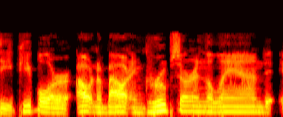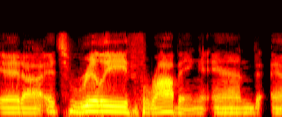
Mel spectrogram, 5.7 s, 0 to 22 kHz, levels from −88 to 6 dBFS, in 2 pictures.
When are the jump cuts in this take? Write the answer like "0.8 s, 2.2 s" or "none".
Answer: none

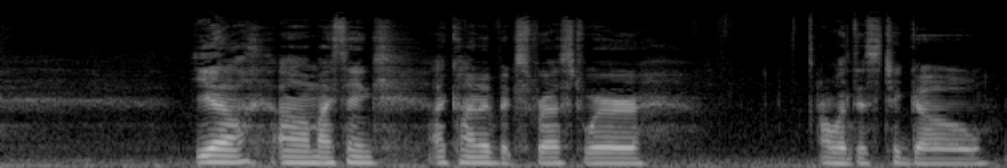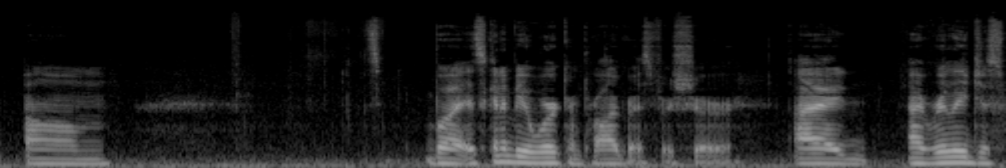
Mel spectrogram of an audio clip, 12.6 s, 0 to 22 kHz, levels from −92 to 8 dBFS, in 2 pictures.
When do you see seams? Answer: 5.3 s

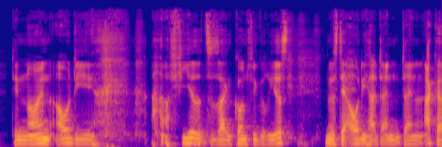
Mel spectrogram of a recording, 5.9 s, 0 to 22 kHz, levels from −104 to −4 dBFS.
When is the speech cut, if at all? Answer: none

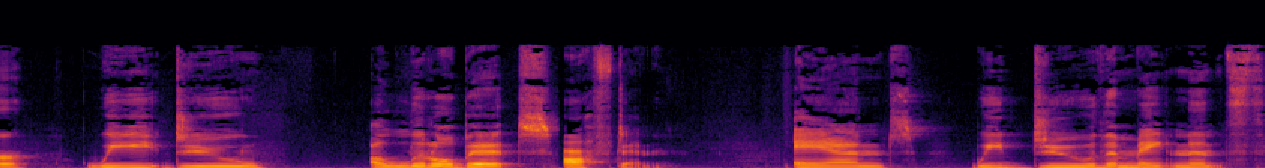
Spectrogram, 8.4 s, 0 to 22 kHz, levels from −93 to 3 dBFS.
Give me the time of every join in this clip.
3.7 s

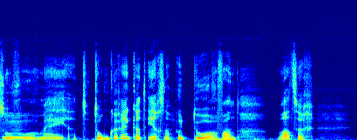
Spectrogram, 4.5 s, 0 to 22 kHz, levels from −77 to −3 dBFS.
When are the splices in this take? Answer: 1.1 s, 2.2 s

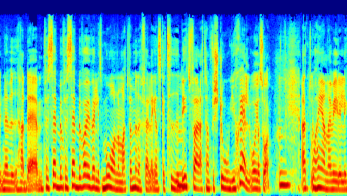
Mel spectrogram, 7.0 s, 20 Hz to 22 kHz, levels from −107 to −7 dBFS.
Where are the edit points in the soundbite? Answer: 1.3 s, 2.6 s, 5.2 s

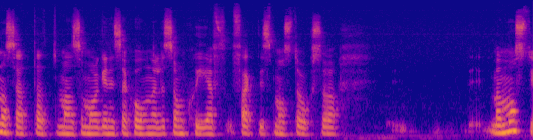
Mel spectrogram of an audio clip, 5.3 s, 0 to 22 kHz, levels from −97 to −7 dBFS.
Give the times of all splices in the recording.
none

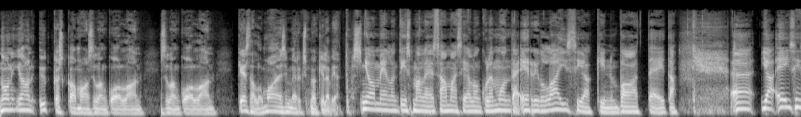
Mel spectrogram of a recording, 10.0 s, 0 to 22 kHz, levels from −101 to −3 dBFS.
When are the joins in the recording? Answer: 2.0 s, 6.4 s

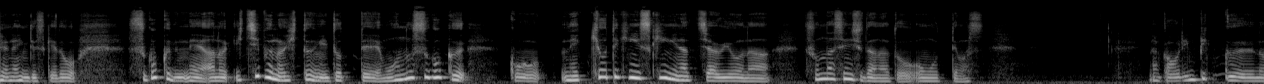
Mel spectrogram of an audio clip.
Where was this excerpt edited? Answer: none

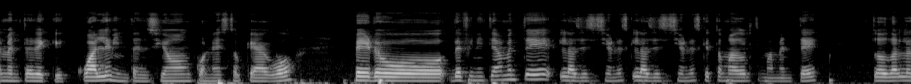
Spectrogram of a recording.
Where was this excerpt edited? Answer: 1.1 s, 6.3 s

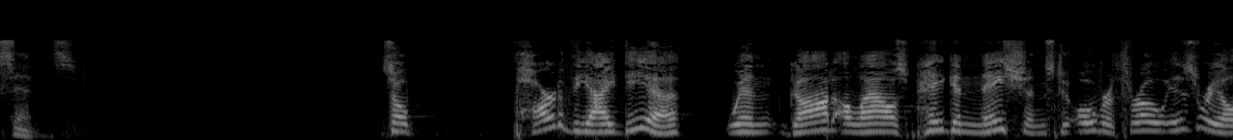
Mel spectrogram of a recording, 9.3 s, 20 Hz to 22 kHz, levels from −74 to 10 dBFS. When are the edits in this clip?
5.3 s

